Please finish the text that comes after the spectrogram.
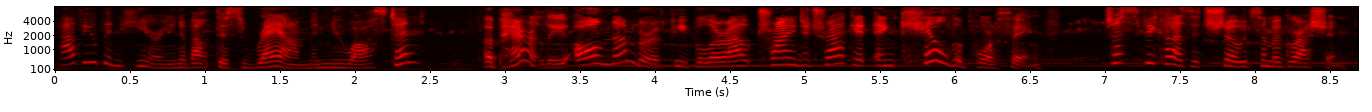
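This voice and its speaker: A woman's voice: a little high, sing-song, a little fast, loud music behind the voice. An actress playing an eccentric, easily flustered lady naturalist in a video game, speaking in a genteel, fervent, theatrical way. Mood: indignant, admiring. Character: earnest, flustered, eccentric lady naturalist who adores animals. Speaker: character in a video game cutscene. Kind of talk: dramatic game voice acting.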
